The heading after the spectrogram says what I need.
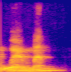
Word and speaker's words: women: Kalau A itu bacanya woman ya, kalau E bacanya women.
